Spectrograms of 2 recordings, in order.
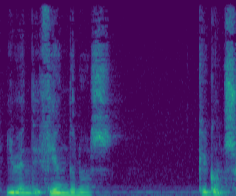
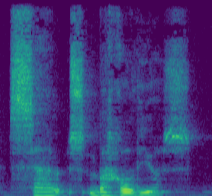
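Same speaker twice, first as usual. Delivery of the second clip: very slow, pitched up with a rise; weighty maxim; 4 semitones higher, 3 dB louder, much slower than usual. Acted. Preacher explaining San Ambrosio's maxim, slow raised first half. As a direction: stretch it out and leave it lifted.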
